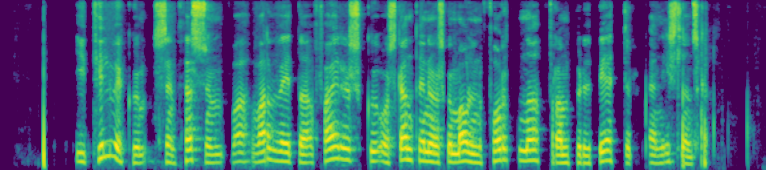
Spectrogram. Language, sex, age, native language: Icelandic, male, 30-39, Icelandic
